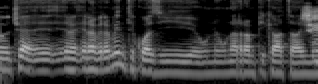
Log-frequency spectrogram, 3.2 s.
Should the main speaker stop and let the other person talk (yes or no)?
yes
